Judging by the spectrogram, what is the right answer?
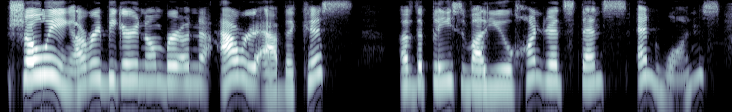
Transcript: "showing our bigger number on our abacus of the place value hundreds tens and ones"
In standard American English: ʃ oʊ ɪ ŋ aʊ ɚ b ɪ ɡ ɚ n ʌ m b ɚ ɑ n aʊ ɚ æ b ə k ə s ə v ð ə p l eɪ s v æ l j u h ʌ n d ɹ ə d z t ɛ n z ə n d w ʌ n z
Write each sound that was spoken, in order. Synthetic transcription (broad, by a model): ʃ oʊ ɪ ŋ aʊ ɚ b ɪ ɡ ɚ n ʌ m b ɚ ɑ n aʊ ɚ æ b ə k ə s ə v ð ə p l eɪ s v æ l j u h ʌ n d ɹ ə d s t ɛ n s ə n d w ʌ n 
